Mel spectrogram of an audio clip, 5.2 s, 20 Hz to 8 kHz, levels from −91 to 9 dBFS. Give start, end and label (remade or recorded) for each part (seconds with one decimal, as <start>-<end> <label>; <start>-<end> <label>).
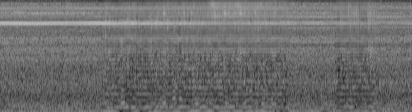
0.0-1.3 recorded; 1.3-3.6 remade; 3.6-4.2 recorded; 4.2-4.7 remade; 4.7-5.2 recorded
